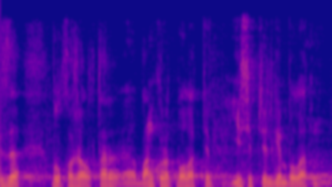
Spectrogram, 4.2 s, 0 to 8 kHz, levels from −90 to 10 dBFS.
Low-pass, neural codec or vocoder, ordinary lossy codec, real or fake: 7.2 kHz; none; none; real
